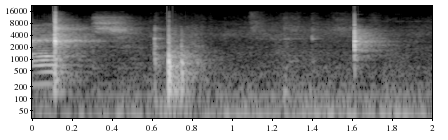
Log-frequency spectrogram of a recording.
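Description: A few sharp clicks and knocks as salt and pepper jars are picked up, opened and set down on a kitchen countertop. The loudest knock comes just under a second in, with a lighter click near the end.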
